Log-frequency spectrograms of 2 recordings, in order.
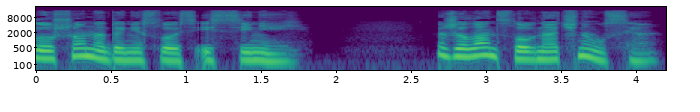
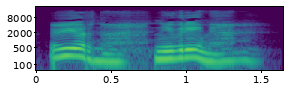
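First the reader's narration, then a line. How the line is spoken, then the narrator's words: Muffled. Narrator (Russian): глухо проговорил Жилан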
